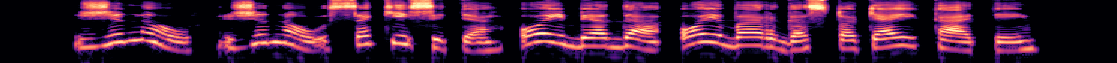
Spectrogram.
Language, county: Lithuanian, Klaipėda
